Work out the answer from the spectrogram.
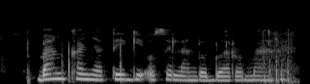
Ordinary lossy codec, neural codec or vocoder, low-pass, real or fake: Opus, 32 kbps; none; 5.4 kHz; real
